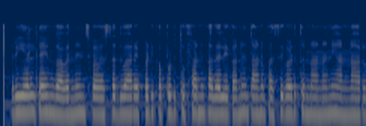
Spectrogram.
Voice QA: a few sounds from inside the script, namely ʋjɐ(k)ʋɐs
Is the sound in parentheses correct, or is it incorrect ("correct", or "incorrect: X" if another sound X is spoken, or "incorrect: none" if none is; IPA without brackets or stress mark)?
incorrect: none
